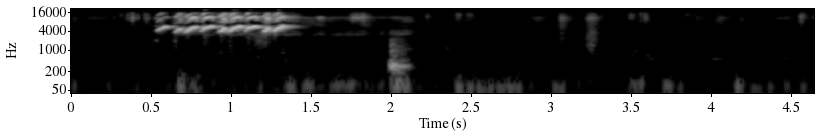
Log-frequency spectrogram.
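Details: High, rapid upward-slurred chirps of a Javan white-eye in vigorous 'gacor' song, a training sound for making birds chatter, lasting under a second, then a short knock and quiet low background.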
